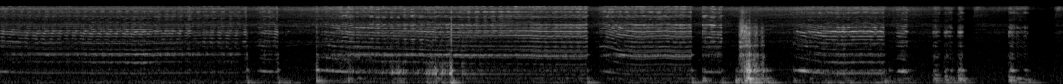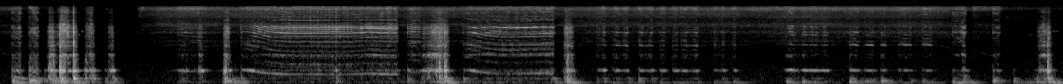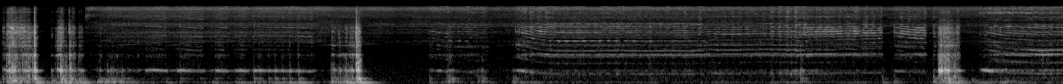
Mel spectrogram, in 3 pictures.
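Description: Electric angle grinder grinding down the welds of a square-tube steel frame: a steady motor whine that sags in pitch as the disc bites into the metal and climbs again as it eases off, with a couple of short breaks.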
